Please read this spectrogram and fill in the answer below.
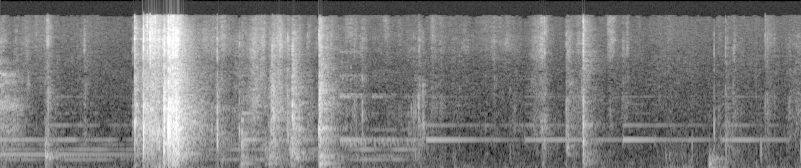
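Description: A deck of tarot cards being shuffled: one loud rustling riffle lasting under a second, about a second and a half in, then a few light clicks of the cards, over soft background music of sustained held notes.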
